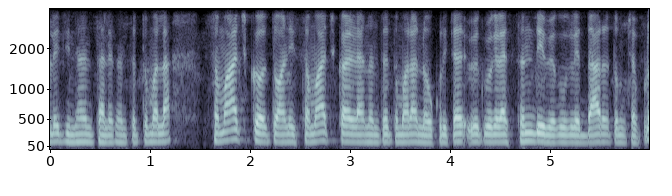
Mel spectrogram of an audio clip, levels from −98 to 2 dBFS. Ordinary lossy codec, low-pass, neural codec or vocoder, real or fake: Opus, 16 kbps; 3.6 kHz; none; real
